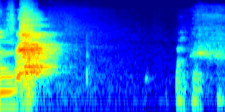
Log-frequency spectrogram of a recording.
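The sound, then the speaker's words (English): A dog lets out one loud, sharp bark. After a quiet pause, softer and shorter vocal sounds follow. “Don't get your dog riled up, man.”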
